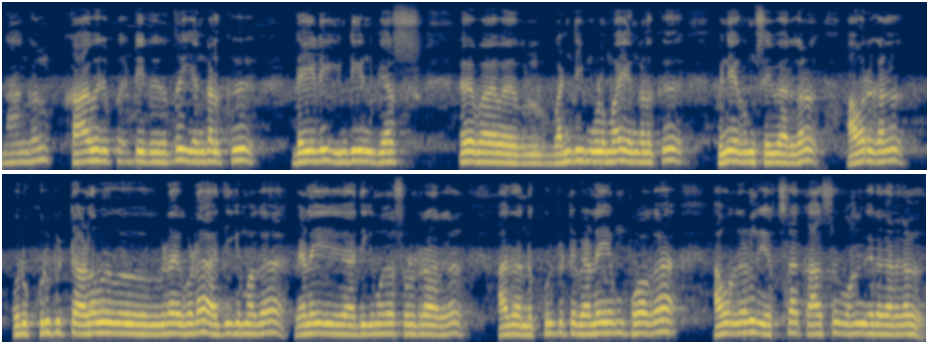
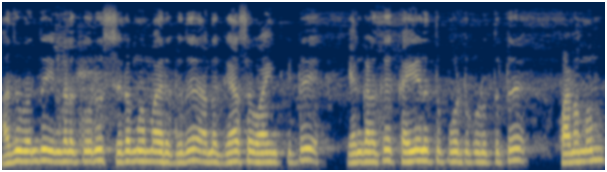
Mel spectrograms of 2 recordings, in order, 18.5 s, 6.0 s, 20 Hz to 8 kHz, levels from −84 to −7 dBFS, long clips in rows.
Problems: constant background noise, background conversations at intervals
